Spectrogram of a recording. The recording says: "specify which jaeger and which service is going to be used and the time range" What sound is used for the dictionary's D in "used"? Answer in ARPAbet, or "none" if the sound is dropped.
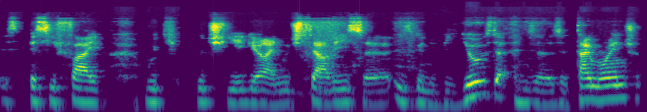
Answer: D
